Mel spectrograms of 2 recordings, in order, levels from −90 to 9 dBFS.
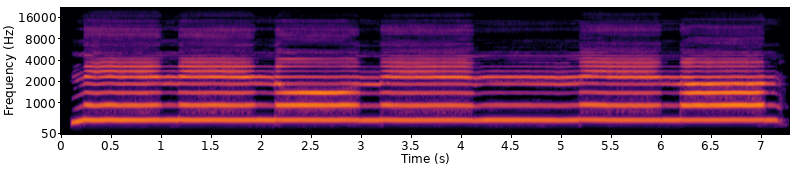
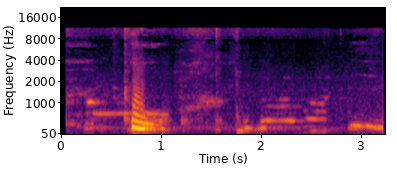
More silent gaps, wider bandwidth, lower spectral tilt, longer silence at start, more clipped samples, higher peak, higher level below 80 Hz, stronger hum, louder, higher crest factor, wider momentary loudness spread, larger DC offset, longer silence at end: neither; first, 18 kHz vs 11.5 kHz; second, 3 dB/octave vs -8 dB/octave; about the same, 0.1 s vs 0.05 s; neither; second, -10 dBFS vs 0 dBFS; second, under -90 dBFS vs -52 dBFS; neither; second, -21 LUFS vs -14 LUFS; second, 12 dB vs 18 dB; second, 7 LU vs 26 LU; neither; about the same, 0.1 s vs 0 s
